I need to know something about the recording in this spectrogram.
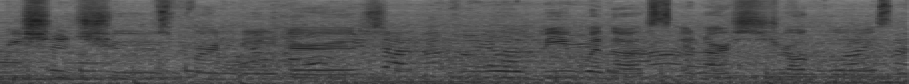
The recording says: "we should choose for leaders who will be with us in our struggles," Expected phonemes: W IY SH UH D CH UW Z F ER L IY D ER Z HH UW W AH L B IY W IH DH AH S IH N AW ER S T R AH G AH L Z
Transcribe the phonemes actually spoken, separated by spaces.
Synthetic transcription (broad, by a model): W IY SH UH D CH UW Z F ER N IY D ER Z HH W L B IY W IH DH AH S IH N AW ER S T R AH G L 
